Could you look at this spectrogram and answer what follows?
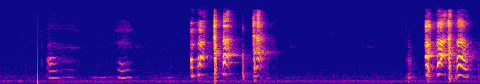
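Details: A child with a cough described as terrible: soft vocal whimpers, then two fits of three or four harsh, rapid bursts with voiced, laugh-like edges: cough.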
